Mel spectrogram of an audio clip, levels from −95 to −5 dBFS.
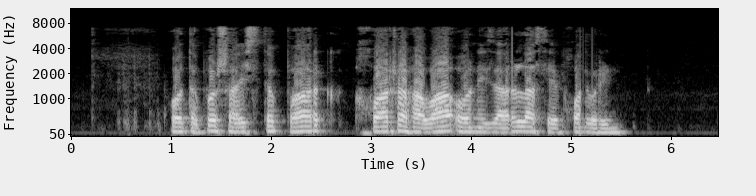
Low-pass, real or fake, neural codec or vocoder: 7.2 kHz; real; none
